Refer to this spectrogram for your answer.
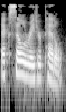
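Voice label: "accelerator pedal", English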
